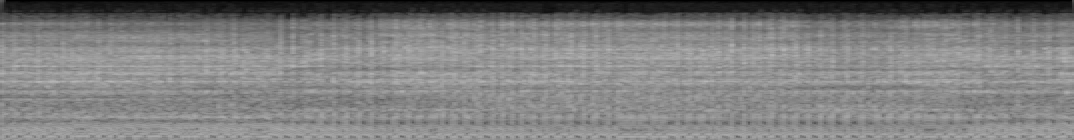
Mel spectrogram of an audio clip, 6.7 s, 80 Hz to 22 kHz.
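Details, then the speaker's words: 1989 Husqvarna 254 G two-stroke chainsaw after carburetor refurbishment, 13,000+ rpm with no load: steady, even buzz with a crisp two-stroke rattle, no surging or stumbling, running properly. "Sounds like a good speed right about here 13.000+ RPM with no load ... and to think this saw is 35 years old (1989)"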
